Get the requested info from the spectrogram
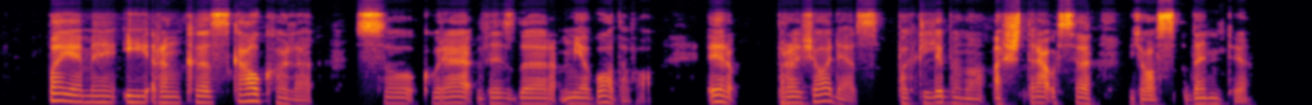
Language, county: Lithuanian, Vilnius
